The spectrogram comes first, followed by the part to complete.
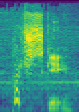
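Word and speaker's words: pączki: It's Polish pronounced pouchky.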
